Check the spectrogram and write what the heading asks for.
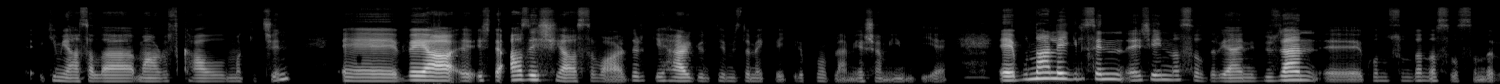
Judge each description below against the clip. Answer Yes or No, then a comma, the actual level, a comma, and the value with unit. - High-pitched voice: No, medium, 170 Hz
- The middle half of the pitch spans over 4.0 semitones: Yes, average, 5.1 semitones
